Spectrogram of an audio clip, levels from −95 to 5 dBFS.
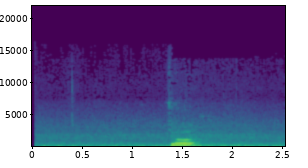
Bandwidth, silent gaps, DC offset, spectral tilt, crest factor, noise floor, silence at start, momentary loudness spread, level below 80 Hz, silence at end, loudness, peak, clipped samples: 9.4 kHz; none; under 0.1%; -8.5 dB/octave; 20 dB; -40 dBFS; 0.1 s; 22 LU; -54 dBFS; 0.05 s; -20 LUFS; -6 dBFS; under 0.1%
